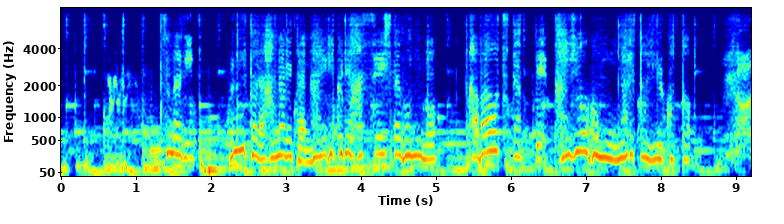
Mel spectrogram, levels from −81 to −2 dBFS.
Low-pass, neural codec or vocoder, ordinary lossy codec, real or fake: 7.2 kHz; codec, 44.1 kHz, 2.6 kbps, DAC; none; fake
